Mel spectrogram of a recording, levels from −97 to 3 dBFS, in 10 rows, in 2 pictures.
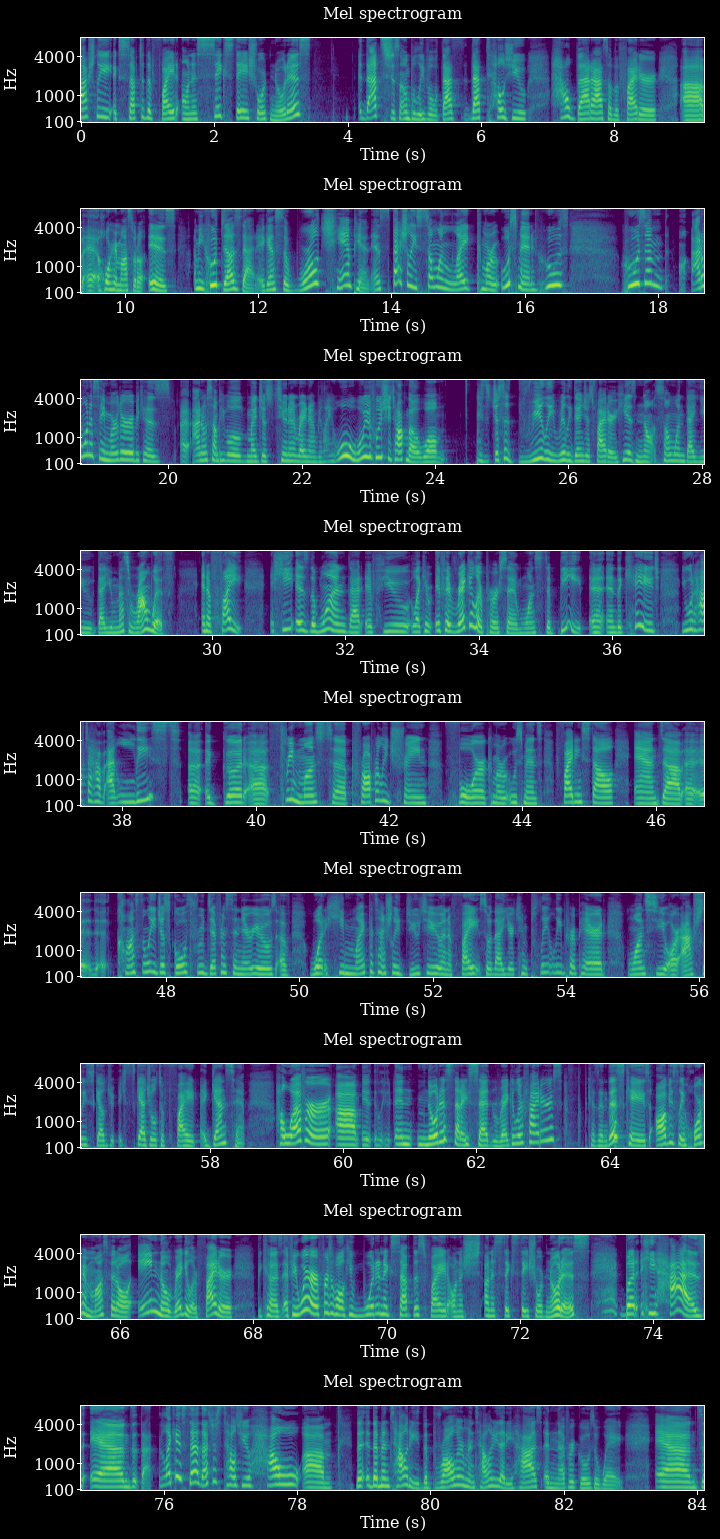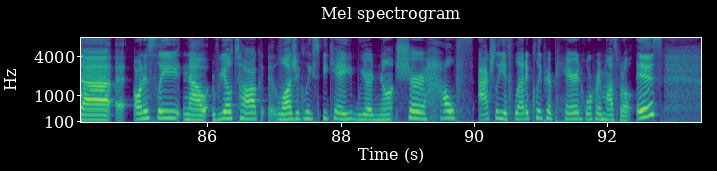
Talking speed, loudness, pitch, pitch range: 165 wpm, -21 LUFS, 220 Hz, 195-255 Hz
